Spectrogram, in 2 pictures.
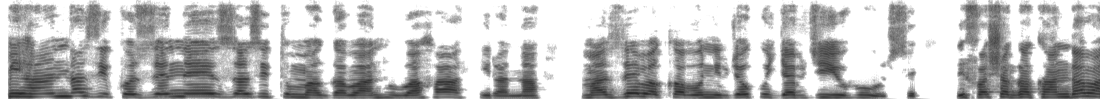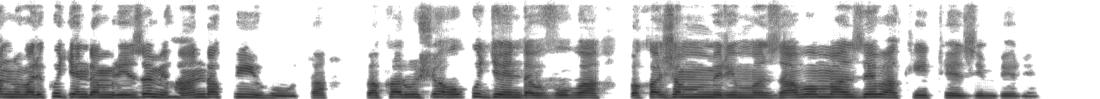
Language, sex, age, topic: Kinyarwanda, female, 25-35, government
